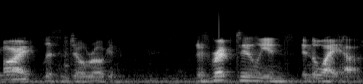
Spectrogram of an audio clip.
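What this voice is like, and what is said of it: Imitates another person's voice. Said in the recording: “That's my Alex Jones impersonator.”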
